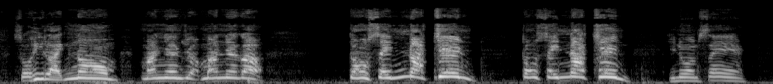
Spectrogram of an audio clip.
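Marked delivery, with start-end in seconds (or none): 0.7-6.3 put-on thick, strong, heavy Caribbean accent, slow and high. Retelling what an angry Luke said, Luke's heavy Caribbean accent. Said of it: "that Caribbean accent get real heavy and strong".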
